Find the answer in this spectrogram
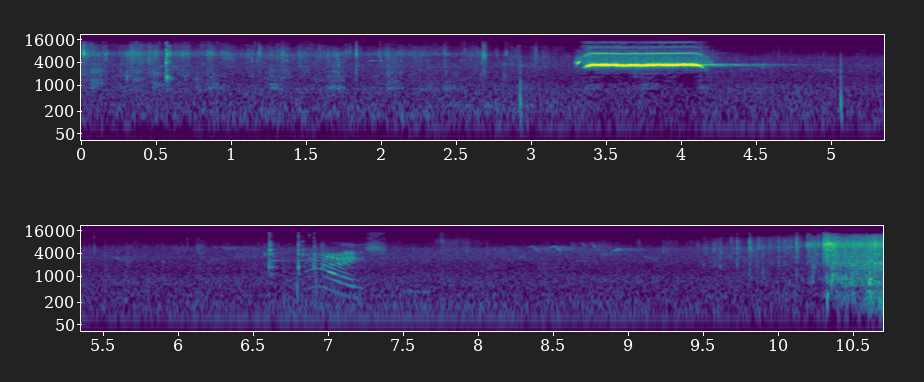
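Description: A single steady, high-pitched whistle blast of under a second, a dog-recall whistle, about three seconds in; a short falling squeal follows a few seconds later.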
